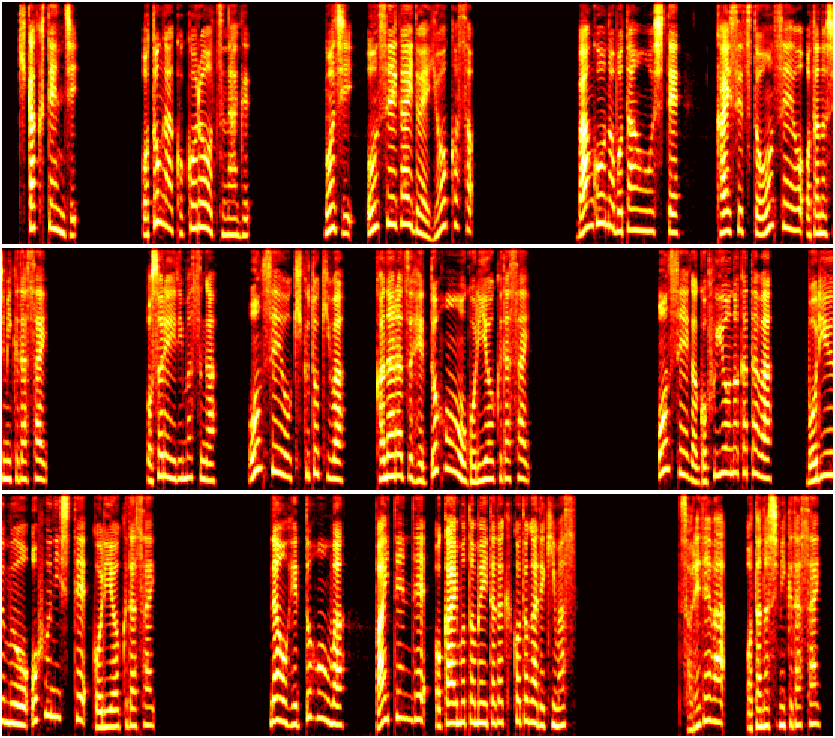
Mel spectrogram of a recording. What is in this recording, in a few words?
female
